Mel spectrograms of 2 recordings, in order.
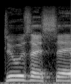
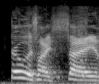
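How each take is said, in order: First: It is said in the speaker's normal accent. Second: It is said in a put-on Australian accent.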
